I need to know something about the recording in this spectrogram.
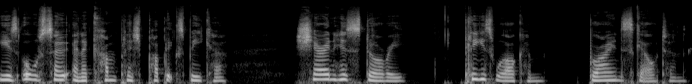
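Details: Adult female host speaking; Normal fluent speech.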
